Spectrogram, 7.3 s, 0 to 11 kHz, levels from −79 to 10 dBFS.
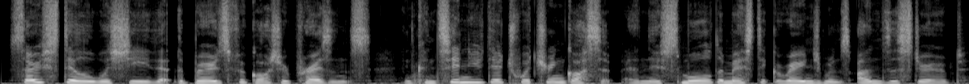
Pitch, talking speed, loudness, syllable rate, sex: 225 Hz, 175 wpm, -18 LUFS, 5.4 syllables/s, female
